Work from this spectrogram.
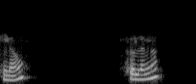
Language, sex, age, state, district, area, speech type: Tamil, female, 30-45, Tamil Nadu, Madurai, urban, conversation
